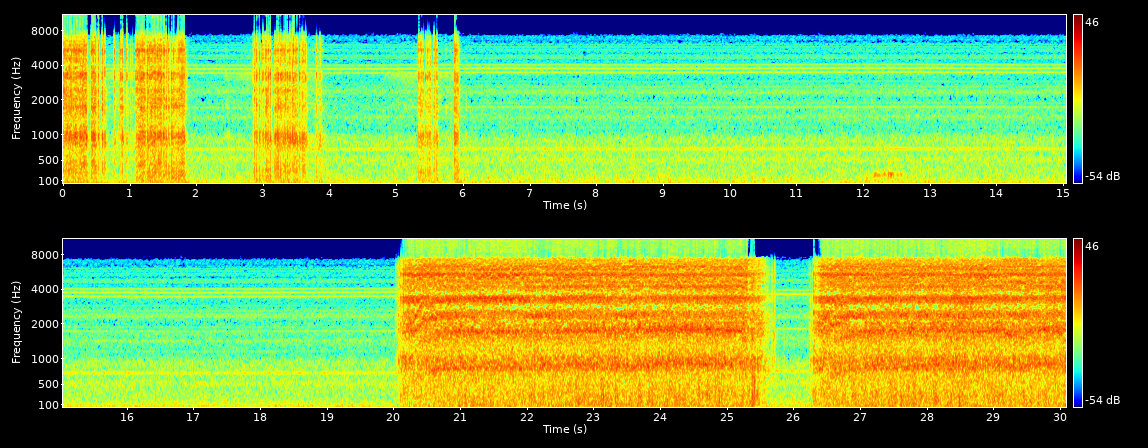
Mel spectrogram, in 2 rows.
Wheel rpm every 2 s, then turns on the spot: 20, 0, 0, 0, 0, 0, 0, 0, 0, 0, 140, 220, 190, 130, 230.
0-2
